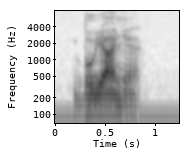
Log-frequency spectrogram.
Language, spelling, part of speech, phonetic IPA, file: Polish, bujanie, noun, [buˈjä̃ɲɛ], Pl-bujanie.ogg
